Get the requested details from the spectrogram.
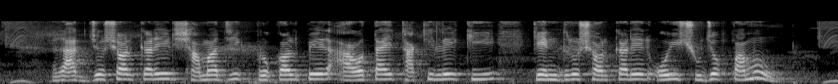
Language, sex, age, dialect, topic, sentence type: Bengali, female, 60-100, Rajbangshi, banking, question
